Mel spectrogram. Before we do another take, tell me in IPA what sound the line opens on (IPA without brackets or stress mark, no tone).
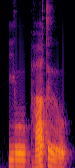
j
